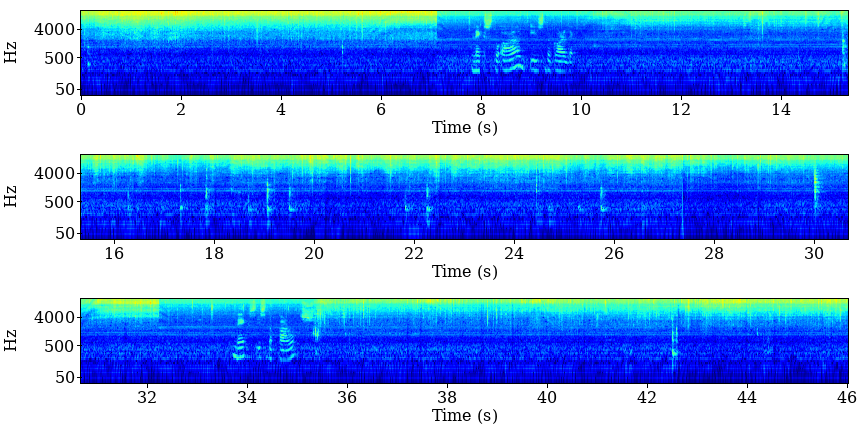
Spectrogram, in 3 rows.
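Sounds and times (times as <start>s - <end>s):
onions sizzling in a pan: 0.0s - 46.0s.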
